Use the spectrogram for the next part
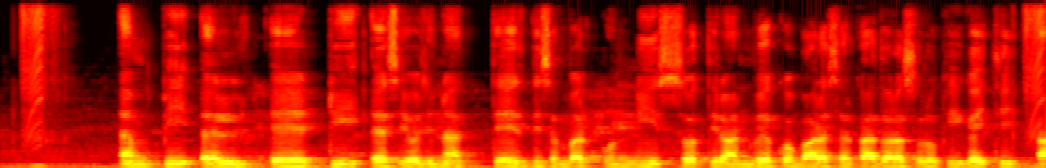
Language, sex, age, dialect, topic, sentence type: Hindi, female, 18-24, Awadhi Bundeli, banking, statement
